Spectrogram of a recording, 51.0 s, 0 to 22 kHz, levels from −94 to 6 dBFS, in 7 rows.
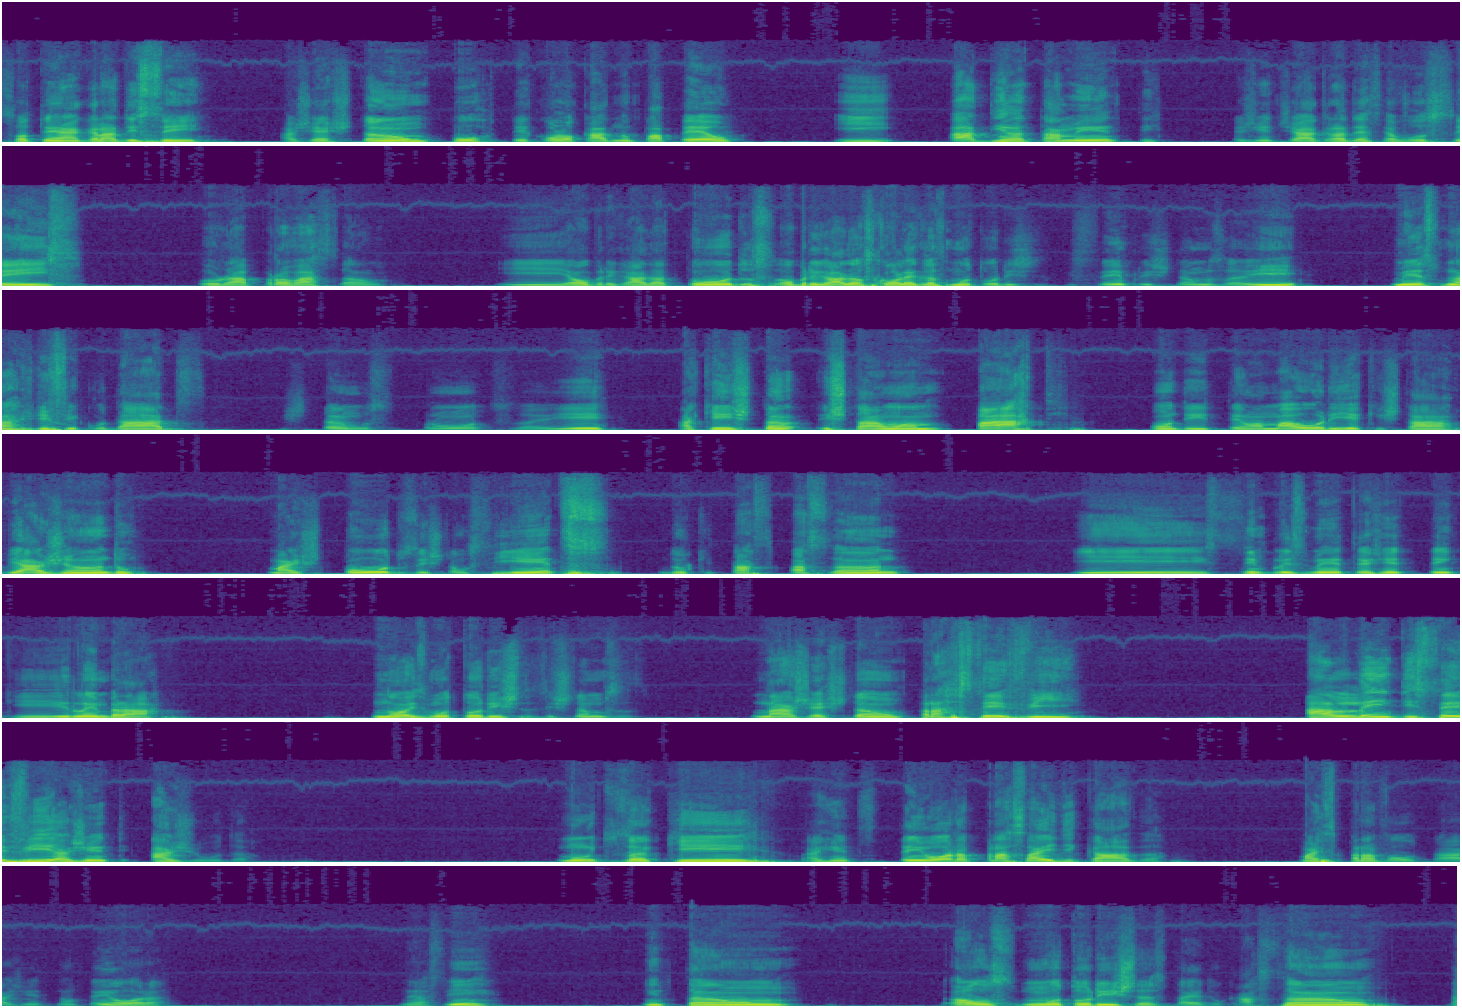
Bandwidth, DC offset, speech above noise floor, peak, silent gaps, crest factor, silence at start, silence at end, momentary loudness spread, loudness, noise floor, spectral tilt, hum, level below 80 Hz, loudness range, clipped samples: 15.5 kHz; under 0.1%; 39 dB; 0 dBFS; none; 14 dB; 0.05 s; 0.35 s; 15 LU; -15 LUFS; -54 dBFS; -6.5 dB/octave; none; -40 dBFS; 5 LU; under 0.1%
